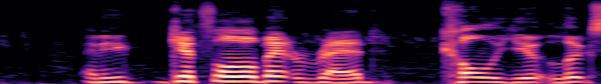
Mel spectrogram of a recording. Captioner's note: laughs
